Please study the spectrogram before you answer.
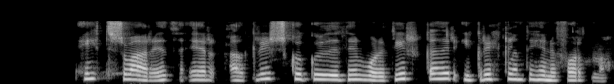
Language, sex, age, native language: Icelandic, female, 20-29, Icelandic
